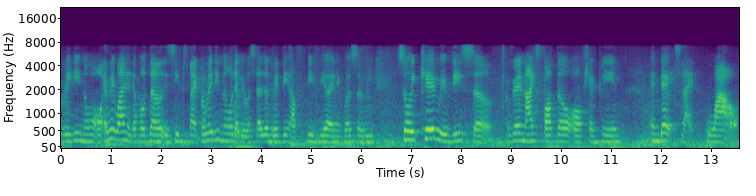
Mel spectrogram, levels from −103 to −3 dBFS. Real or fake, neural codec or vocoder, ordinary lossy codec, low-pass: fake; codec, 16 kHz, 1 kbps, X-Codec, HuBERT features, trained on balanced general audio; none; 7.2 kHz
